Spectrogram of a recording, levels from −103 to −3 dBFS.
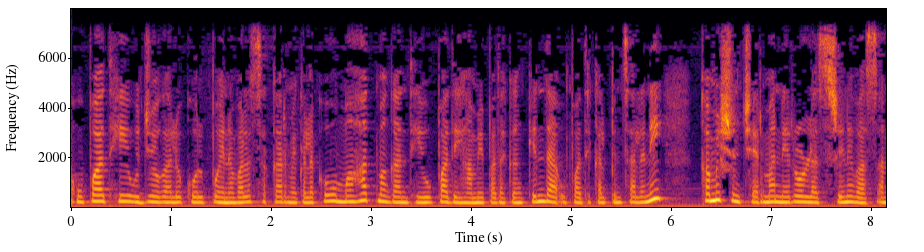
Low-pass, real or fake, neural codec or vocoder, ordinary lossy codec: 7.2 kHz; real; none; none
